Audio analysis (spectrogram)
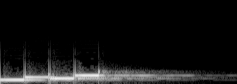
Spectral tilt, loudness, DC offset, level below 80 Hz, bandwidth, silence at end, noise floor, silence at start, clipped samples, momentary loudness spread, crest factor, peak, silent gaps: -15 dB/octave; -10 LUFS; under 0.1%; -54 dBFS; 1.2 kHz; 0.85 s; -45 dBFS; 0 s; under 0.1%; 20 LU; 10 dB; -2 dBFS; none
